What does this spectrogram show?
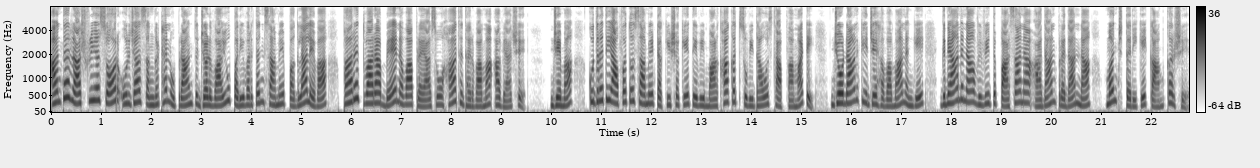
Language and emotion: Gujarati, neutral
